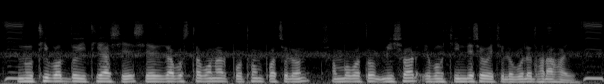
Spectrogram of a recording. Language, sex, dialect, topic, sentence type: Bengali, male, Northern/Varendri, agriculture, statement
